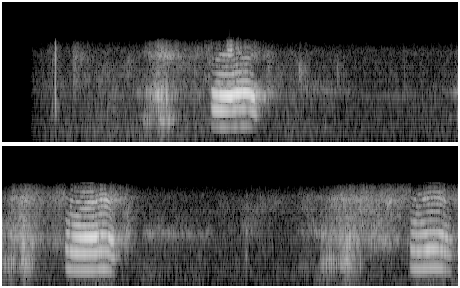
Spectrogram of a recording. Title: Funny! Hilarious! My Friend Snoring Like a Dying Cat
